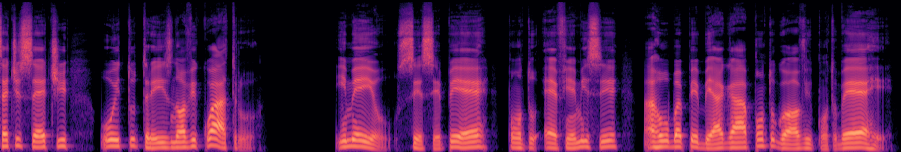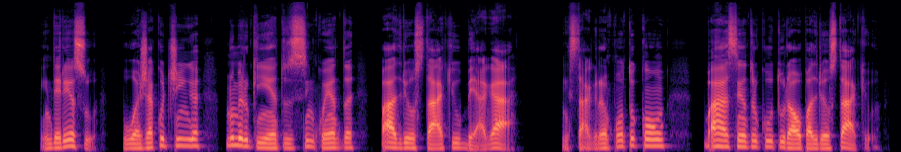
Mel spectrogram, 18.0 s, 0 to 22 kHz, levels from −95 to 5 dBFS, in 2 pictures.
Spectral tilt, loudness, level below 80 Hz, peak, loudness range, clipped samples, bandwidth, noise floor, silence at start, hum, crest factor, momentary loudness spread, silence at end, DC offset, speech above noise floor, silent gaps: -5 dB/octave; -22 LUFS; -60 dBFS; -4 dBFS; 2 LU; under 0.1%; 19 kHz; under -90 dBFS; 0 s; none; 20 dB; 9 LU; 0.3 s; under 0.1%; over 68 dB; 2.73-3.35 s, 6.37-6.44 s, 9.09-9.41 s, 10.10-10.24 s, 11.23-11.27 s, 12.75-12.82 s, 14.36-14.63 s, 15.95-16.05 s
